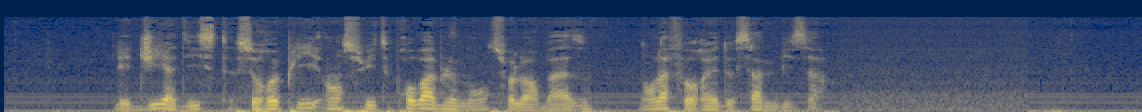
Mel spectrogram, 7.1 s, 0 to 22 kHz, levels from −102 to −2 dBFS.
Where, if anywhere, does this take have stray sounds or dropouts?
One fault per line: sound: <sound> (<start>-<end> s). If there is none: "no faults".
no faults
